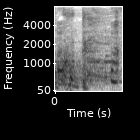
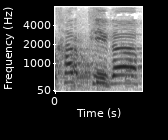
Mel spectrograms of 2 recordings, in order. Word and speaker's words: 카피: 너 코피!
